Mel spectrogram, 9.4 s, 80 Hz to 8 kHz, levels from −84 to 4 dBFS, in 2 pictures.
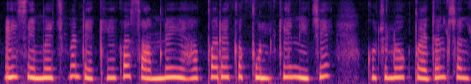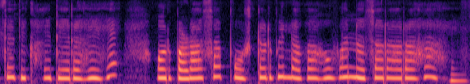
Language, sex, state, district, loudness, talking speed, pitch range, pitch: Hindi, female, Rajasthan, Jaipur, -17 LUFS, 195 wpm, 305-335 Hz, 315 Hz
